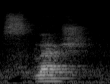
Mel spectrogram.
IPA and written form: splæʃ (splash)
